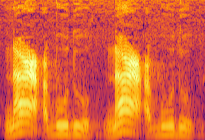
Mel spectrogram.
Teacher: با پر قلقلہ ہوگا، دال پر بھی قلقلہ ہوگا، یہ حروف قلقلہ میں سے ہیں۔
